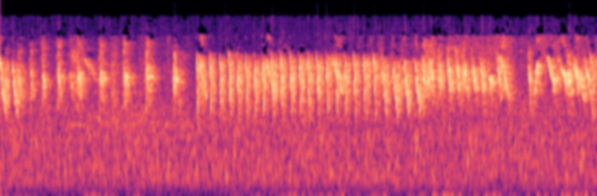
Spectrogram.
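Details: Bar-winged prinia song as lure playback for attracting birds: rapid runs of high, piercing downslurred notes, with a few short breaks between bursts and a dense, continuous stretch in the middle.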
